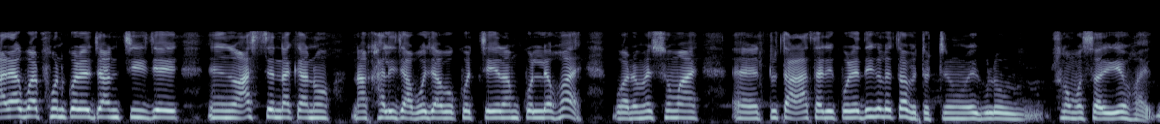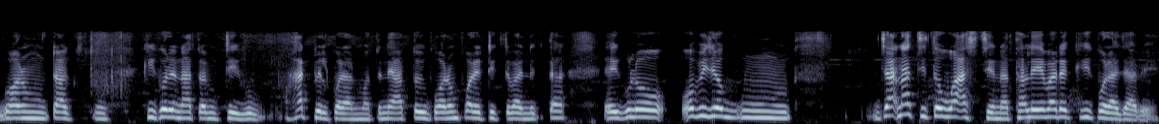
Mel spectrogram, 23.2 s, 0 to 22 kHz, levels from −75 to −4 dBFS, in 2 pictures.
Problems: constant background noise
